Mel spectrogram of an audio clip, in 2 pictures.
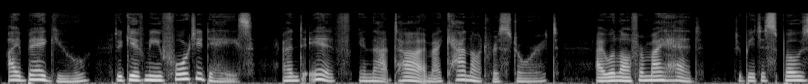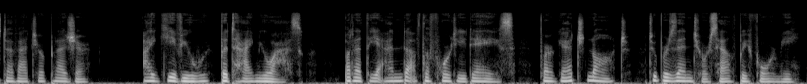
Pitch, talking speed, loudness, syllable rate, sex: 155 Hz, 190 wpm, -20 LUFS, 4.9 syllables/s, female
